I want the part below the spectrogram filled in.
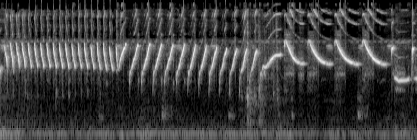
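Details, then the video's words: Long canary master song for young and silent canaries: a fast rattling trill, then slower repeated downswept whistles and a few arching high notes. "SUARA BURUNG Kenari GACOR PANJANG INI Cocok untuk Masteran KENARI PAUD dan Kenari Macet BUNYI"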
